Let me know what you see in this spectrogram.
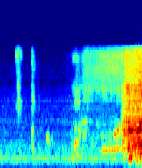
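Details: A mechanical ventilator's breath cycle, heard in the background while its user speaks on a recording; the user identifies the noise as his own ventilator.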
